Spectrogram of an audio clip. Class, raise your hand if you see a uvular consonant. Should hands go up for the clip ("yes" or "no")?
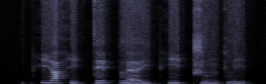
no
